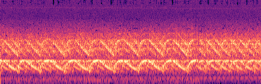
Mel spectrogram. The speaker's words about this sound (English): Here they come. Three patrol cars pulling up.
